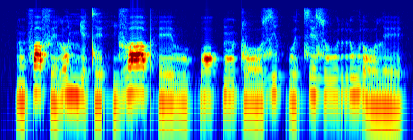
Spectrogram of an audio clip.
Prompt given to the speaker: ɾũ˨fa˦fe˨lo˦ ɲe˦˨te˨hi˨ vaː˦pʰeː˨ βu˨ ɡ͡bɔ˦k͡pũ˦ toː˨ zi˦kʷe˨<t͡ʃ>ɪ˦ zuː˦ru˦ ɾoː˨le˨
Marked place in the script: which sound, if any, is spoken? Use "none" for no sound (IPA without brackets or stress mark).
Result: t͡s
